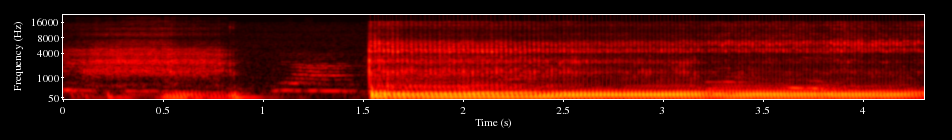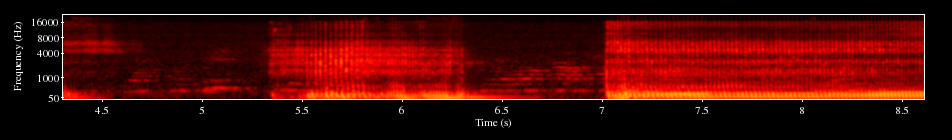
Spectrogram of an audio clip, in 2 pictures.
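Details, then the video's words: Sleeping Labrador with a bitten nose snoring: loud, low, rumbling drawn-out snores lasting a few seconds each, broken by short quieter pauses between breaths. "Лабрадор храпит с укушенным носом"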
